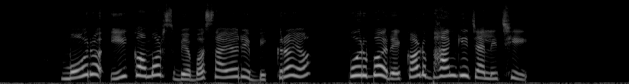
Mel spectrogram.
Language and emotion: Odia, happy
